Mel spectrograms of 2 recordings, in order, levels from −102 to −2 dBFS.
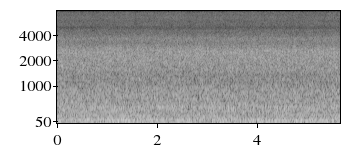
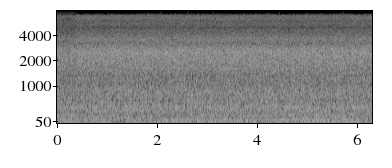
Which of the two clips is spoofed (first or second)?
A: first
